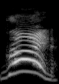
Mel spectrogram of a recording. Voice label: English Voice End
